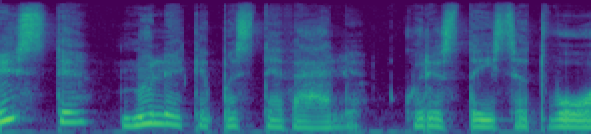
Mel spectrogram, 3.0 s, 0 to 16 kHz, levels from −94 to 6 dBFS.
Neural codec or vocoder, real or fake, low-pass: none; real; 14.4 kHz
